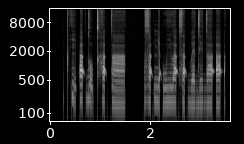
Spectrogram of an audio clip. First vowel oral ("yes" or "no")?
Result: no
